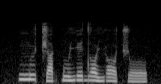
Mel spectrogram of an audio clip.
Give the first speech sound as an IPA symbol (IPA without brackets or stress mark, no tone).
ŋ͡m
